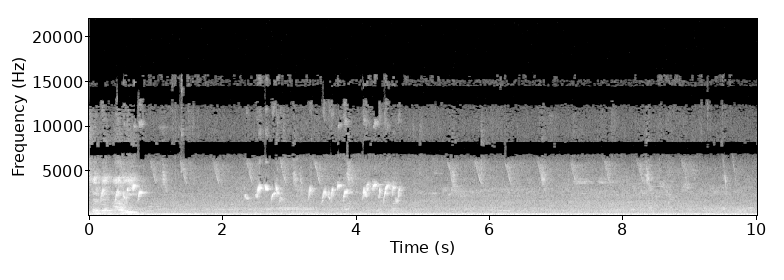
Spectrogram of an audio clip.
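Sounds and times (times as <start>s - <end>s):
songbirds chirping: 0.0s - 10.0s.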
